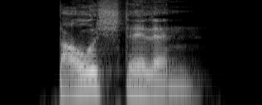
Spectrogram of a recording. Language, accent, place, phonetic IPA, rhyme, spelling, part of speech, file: German, Germany, Berlin, [ˈbaʊ̯ˌʃtɛlən], -aʊ̯ʃtɛlən, Baustellen, noun, De-Baustellen.ogg
- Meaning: plural of Baustelle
